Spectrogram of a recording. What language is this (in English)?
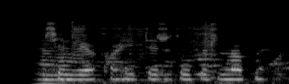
Icelandic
